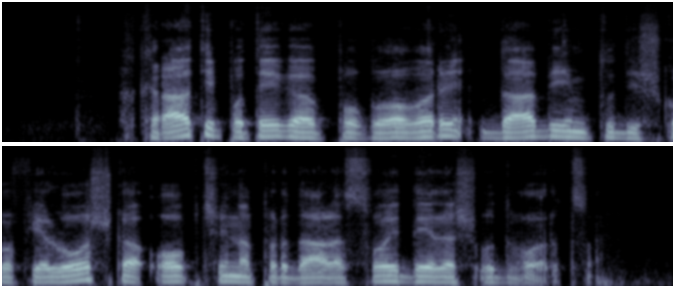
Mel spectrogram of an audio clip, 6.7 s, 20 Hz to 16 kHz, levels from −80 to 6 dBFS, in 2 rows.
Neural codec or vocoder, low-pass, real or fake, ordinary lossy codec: vocoder, 44.1 kHz, 128 mel bands, Pupu-Vocoder; 14.4 kHz; fake; Opus, 16 kbps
